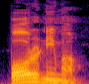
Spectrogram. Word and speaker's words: पौर्णिमा: फिर पौर्णिमा, यही राइट है। पौर्णी नहीं आता है, पौर्णिमा ऐसा नहीं आता है, आधा र रहता ही है।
